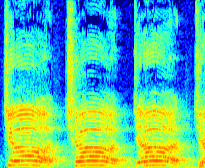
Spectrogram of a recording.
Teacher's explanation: ये मेरी जुबान तालू में चिपक रही है। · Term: तालव्य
